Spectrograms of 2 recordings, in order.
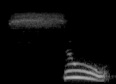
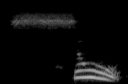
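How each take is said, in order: Both takes have the same delivery.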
